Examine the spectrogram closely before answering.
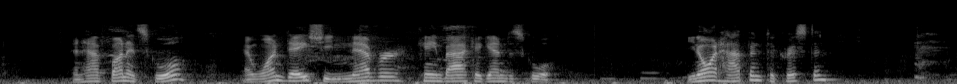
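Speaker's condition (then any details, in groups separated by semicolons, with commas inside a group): No condition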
